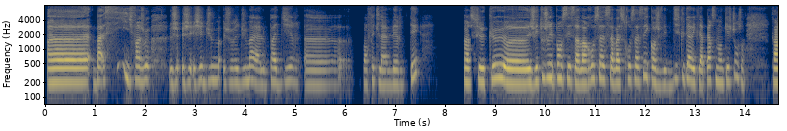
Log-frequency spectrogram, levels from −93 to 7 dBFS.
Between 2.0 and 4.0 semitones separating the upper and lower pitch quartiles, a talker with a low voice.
No: narrow, 2.5 semitones; high, 205 Hz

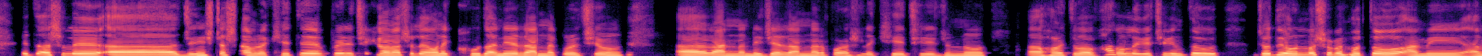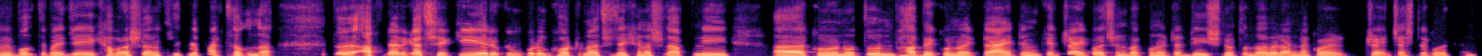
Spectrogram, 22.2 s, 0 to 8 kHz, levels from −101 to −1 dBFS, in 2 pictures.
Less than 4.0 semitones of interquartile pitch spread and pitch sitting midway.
Yes: average, 2.8 semitones; medium, 180 Hz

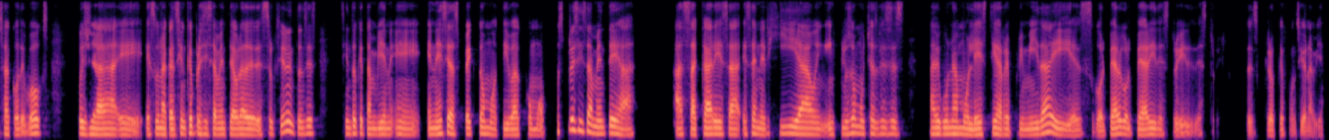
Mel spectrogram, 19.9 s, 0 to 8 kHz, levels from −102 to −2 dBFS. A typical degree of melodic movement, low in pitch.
No: narrow, 2.1 semitones; low, 130 Hz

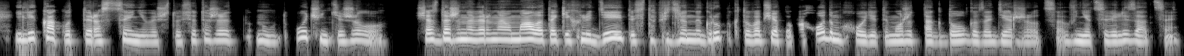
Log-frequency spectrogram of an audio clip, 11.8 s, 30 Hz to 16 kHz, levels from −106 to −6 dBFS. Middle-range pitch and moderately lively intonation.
Yes: medium, 170 Hz; average, 3.1 semitones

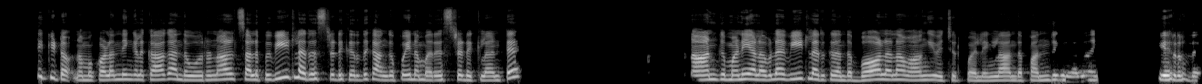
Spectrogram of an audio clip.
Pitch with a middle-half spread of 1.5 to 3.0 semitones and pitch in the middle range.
No: narrow, 2.5 semitones; high, 215 Hz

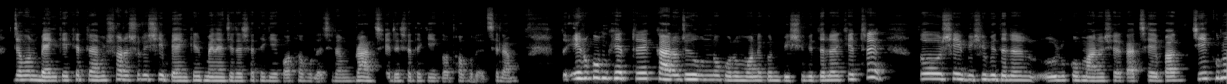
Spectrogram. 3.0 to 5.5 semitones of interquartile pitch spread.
Yes: average, 4.0 semitones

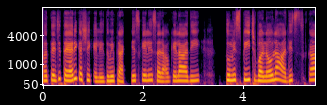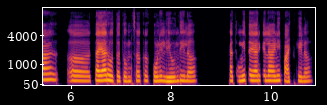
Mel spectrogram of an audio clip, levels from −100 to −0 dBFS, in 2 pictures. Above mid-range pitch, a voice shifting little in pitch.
Yes: high, 225 Hz; narrow, 2.2 semitones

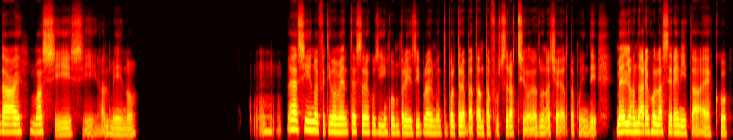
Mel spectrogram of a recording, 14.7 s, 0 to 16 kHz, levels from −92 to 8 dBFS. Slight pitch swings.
No: average, 3.4 semitones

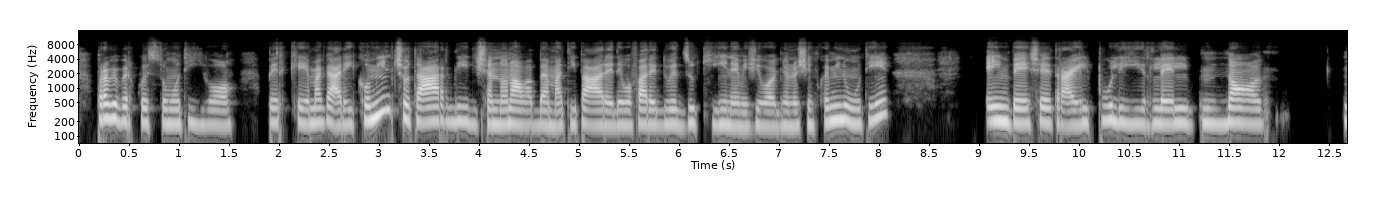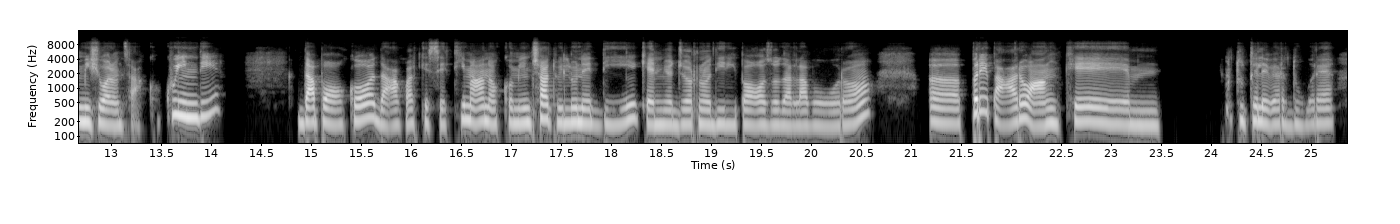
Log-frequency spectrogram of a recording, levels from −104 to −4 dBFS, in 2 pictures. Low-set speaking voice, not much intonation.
No: medium, 185 Hz; narrow, 2.3 semitones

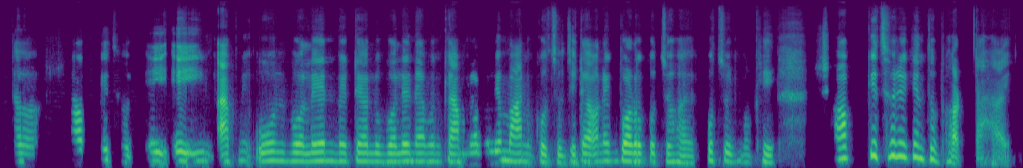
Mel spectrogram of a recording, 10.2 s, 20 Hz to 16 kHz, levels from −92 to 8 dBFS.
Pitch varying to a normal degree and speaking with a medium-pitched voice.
No: narrow, 2.0 semitones; medium, 180 Hz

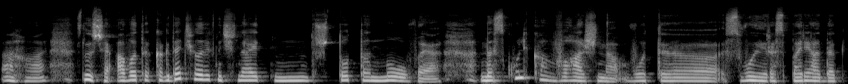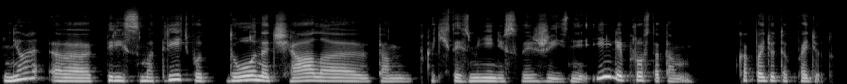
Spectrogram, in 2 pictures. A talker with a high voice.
No: medium, 170 Hz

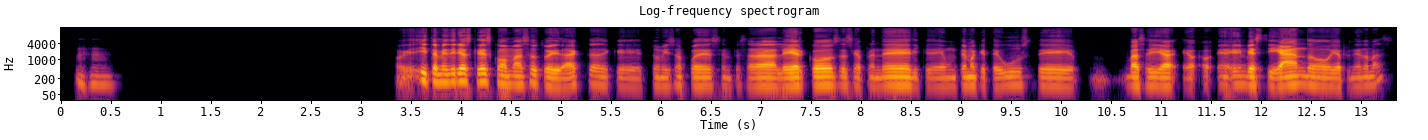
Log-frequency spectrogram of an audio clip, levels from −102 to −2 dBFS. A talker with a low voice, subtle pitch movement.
Yes: low, 115 Hz; narrow, 2.1 semitones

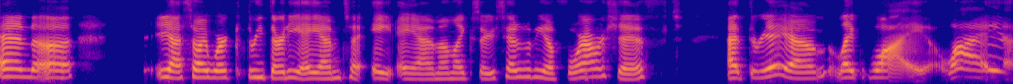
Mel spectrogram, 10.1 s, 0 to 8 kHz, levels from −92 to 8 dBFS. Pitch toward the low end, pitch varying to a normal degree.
No: high, 245 Hz; average, 3.8 semitones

